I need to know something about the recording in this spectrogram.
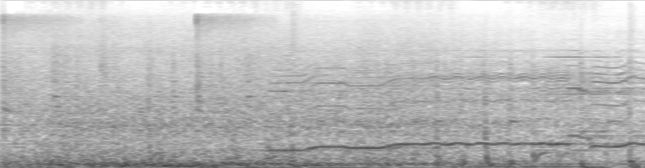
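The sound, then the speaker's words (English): A car engine rumbles steadily, then its pitch climbs as the car accelerates away to follow a cab that has pulled out of a driveway, with a continuous low road-noise bed underneath and no voices. “Jenna starts his car and follows.”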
